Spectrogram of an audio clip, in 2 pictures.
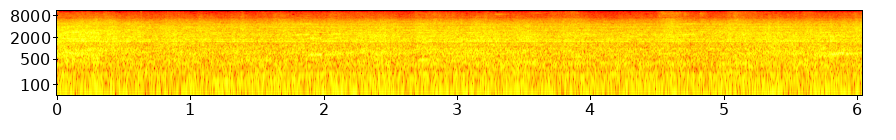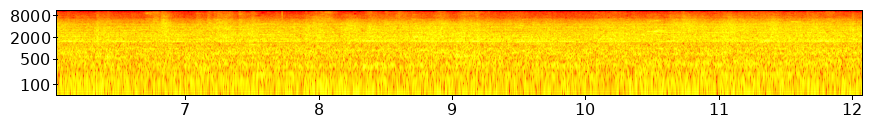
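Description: Freight train cars rolling past a grade crossing: a steady rumble of steel wheels on the rails.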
